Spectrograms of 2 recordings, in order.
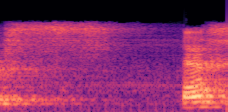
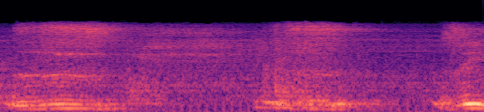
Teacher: the S has two forms the regular s s sound or the voice z z z sound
